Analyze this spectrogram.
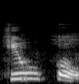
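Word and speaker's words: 急行: তারপর হচ্ছে কিউ কিউ কো, আমি এটা আগেই বলছি যখন এরকম এই যুক্ত বর্ণের সাথে উ থাকবে উর উচ্চারণটা উচ্চ থাকবে, তাহলে কি হলো কিউ কো।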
